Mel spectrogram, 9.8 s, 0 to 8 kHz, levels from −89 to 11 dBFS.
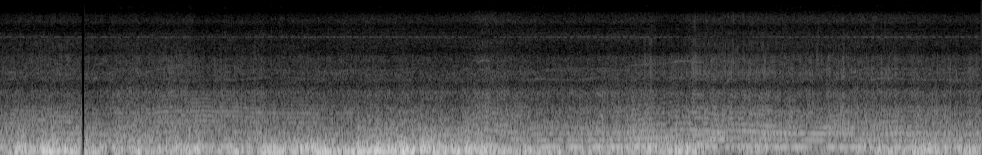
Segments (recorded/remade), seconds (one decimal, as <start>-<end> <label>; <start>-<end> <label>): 0.0-9.8 recorded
